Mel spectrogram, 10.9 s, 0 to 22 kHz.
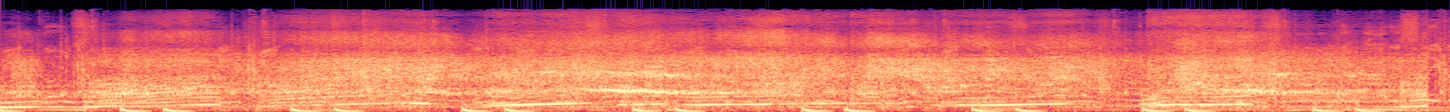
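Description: BMW E36 325i's M50B25 straight-six revving up and down again and again as the car spins donuts, with its tyres squealing and skidding. Hip-hop music with a steady bass beat plays underneath.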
